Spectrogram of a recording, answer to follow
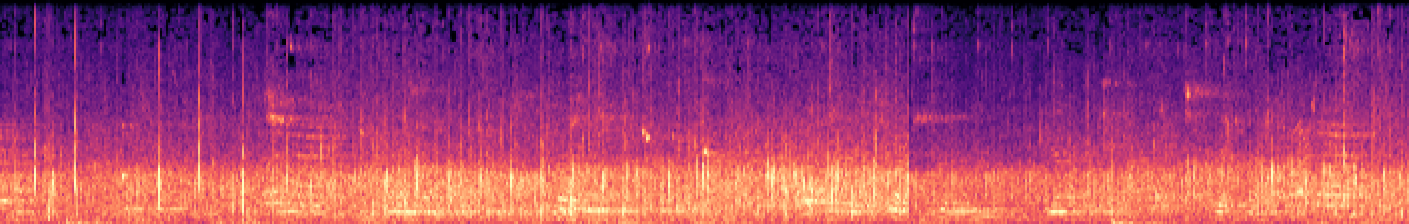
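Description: Busy table tennis hall: scattered sharp clicks of celluloid-type ping-pong balls striking tables and paddles across several tables, over a steady hubbub of voices.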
